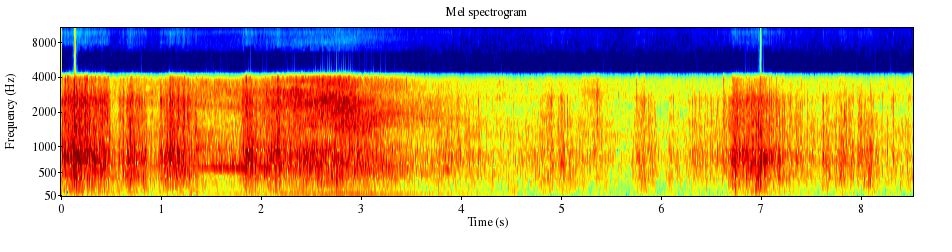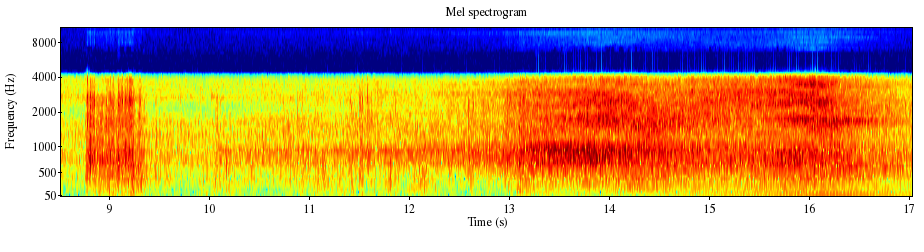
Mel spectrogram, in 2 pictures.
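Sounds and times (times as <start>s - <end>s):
motorcycles and car passing: 0.0s - 17.0s.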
